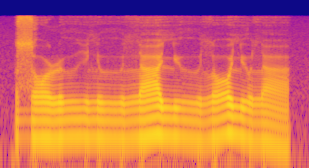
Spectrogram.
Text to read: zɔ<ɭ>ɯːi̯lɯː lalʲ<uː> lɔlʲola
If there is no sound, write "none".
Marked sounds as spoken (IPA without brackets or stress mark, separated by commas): ɭ, ɯː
